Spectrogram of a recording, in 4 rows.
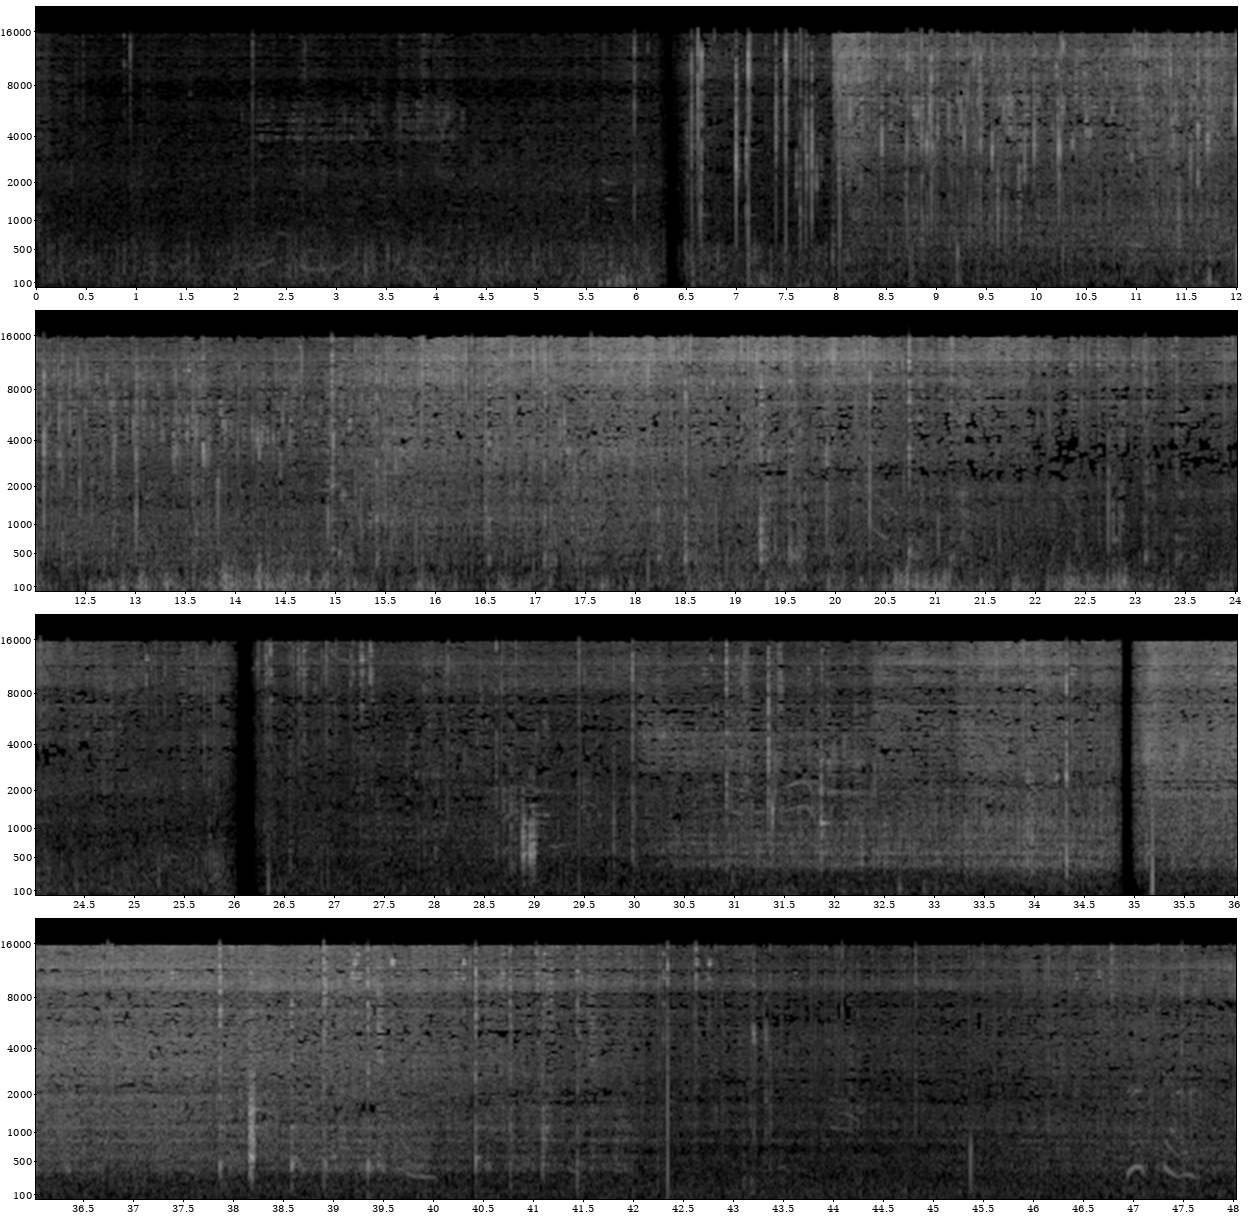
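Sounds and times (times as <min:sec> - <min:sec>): onions sizzling in oil: 0:06.5 - 0:48.0
steel spoon scraping pan: 0:14.9 - 0:21.4, 0:30.0 - 0:34.6, 0:37.6 - 0:42.1.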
